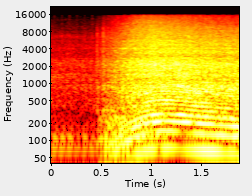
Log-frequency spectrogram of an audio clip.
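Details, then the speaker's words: Honda Winner V1 (2015–2018) motorcycle, no error code: idles normally, but on opening the throttle the revs climb slowly and hang flat, bogging heavily; cause found to be a faulty throttle position sensor. "Đầu tiên thì mình sẽ nổ máy xe anh em thấy là để ga công ty rất chi là bình thường đúng không anh em nhưng mà cái ga lên là nó sẽ bị hụt ga anh em nhé anh em nhé"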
